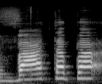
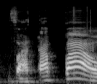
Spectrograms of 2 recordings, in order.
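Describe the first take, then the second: First: The stress is on the first syllable. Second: The stress is on the last syllable.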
